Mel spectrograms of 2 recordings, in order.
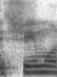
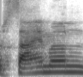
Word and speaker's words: Shimun: Yeah, it's kind of like you can call me Shimun or Simon. They're both technically correct, only in different languages.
